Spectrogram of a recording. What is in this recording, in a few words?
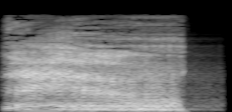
anger; dota; omniknight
